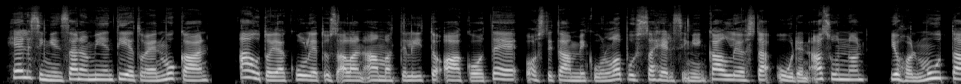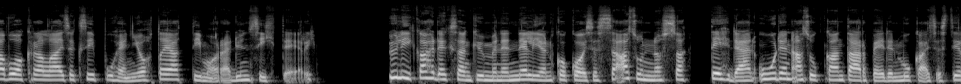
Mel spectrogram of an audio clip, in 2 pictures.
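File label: Finnish Narration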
